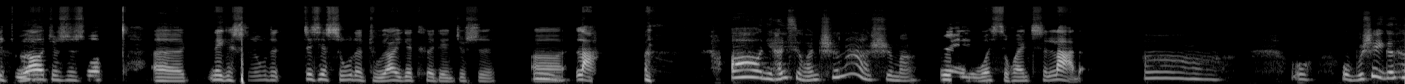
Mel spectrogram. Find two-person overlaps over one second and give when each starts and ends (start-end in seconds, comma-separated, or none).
none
